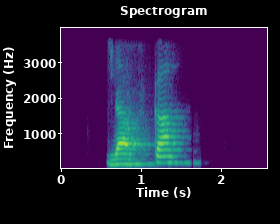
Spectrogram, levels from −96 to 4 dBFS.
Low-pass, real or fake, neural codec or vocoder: 3.6 kHz; fake; codec, 16 kHz, 2 kbps, X-Codec, HuBERT features, trained on general audio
